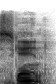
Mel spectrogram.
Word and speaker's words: skein: coiled and knotted got it and maybe i'm mispronouncing it i think it's gain no you got it skein all right yes you gather the skeins sorry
